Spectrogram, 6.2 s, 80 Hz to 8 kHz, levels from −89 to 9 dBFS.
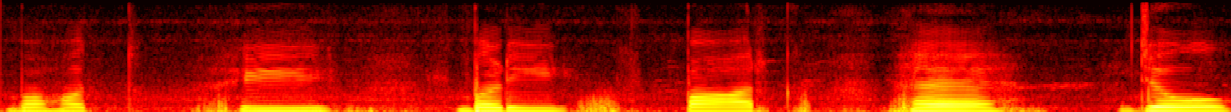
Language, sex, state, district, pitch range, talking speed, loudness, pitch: Hindi, female, Punjab, Pathankot, 220-235 Hz, 60 wpm, -16 LUFS, 225 Hz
